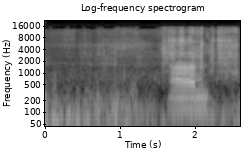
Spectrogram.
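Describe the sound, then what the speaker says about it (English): Gusty wind, with gusts around 50 miles an hour, roars and buffets the microphone in a low, continuous rumble outdoors in the Lake District near Blencathra, with a voice briefly speaking near the end. "it's very, very windy today"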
